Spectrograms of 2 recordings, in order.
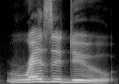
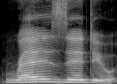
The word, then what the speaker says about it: residue: Residue. Residue. Note that the S here is pronounced like a Z.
